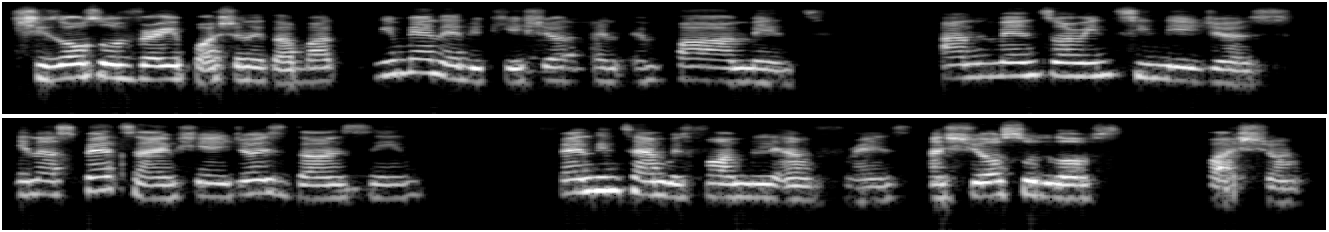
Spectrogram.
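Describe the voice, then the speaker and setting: A woman introduces a guest speaker, reading a prepared bio in a formal, even way. Her voice comes over a video call with muffled, lo-fi sound and no room echo. Her pitch sits in a middle range for a woman. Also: normal speed. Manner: formal, steady reading pace. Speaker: event host. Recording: dull lo-fi video call audio.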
